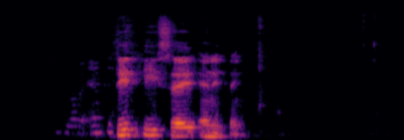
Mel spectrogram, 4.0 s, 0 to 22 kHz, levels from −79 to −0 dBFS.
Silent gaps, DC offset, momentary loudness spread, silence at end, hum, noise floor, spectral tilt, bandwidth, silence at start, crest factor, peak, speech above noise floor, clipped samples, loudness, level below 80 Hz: none; under 0.1%; 19 LU; 1.4 s; none; -86 dBFS; -4.5 dB/octave; 15 kHz; 0.7 s; 20 dB; -16 dBFS; 53 dB; under 0.1%; -32 LUFS; -68 dBFS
